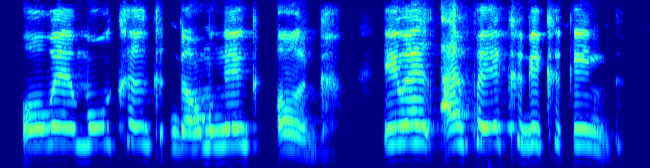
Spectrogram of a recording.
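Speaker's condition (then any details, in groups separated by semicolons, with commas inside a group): Cerebral palsy; from birth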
